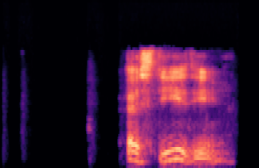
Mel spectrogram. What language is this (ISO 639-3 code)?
kab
